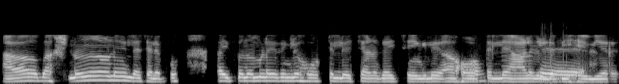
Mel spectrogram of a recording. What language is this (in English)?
Malayalam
